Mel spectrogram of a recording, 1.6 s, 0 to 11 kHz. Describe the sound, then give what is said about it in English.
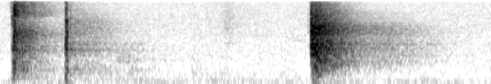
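Sharp hand claps from people trying to clap together on a count of three, not quite in unison: two quick claps a split second apart, then a louder clap about a second later, each trailing off in a brief ring. No one speaks. “Just clap. Okay. Okay, here we go. 3, 2, 1.”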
